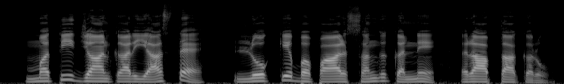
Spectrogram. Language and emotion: Dogri, neutral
